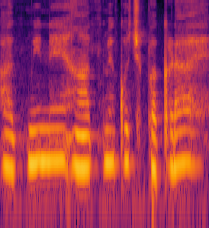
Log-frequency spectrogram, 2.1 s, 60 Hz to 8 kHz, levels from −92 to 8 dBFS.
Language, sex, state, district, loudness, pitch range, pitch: Hindi, female, Uttar Pradesh, Lucknow, -16 LUFS, 220-250 Hz, 240 Hz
